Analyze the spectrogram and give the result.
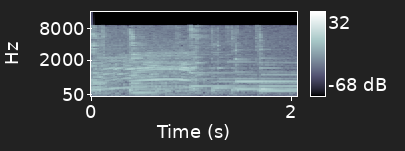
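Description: A cow moos loudly and steadily, its deep drawn-out lowing shifting pitch a few times across the whole stretch, with no talking.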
